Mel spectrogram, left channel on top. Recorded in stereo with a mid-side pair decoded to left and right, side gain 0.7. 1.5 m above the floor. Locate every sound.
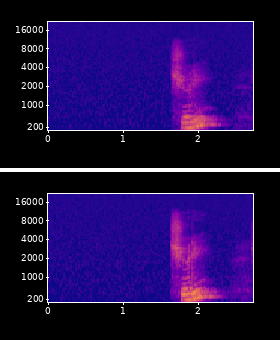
1.6 s a woman speaking: 50° right, 0.8 m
